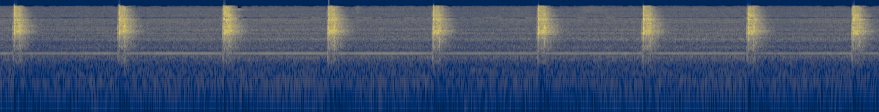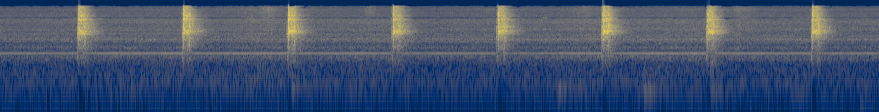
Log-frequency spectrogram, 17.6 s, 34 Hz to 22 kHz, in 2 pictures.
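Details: Pulses from an SW5S shockwave therapy device for ED and plantar fasciitis, with the feet placed up and gel applied: sharp, evenly spaced clicks, about 57 a minute, over a faint steady tone.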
